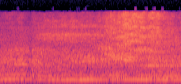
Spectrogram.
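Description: GT race cars at the Lausitzring ADAC GT Masters race pull away together on their formation lap, a dense, steady roar of many engines with faint tyre noise and no voices.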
